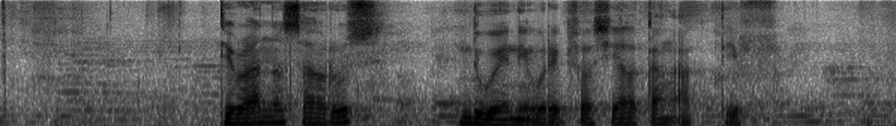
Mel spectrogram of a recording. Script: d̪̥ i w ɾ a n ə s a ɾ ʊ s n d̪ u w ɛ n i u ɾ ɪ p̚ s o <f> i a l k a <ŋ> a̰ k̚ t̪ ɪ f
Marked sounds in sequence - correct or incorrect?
incorrect, correct

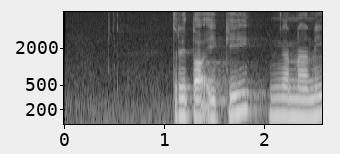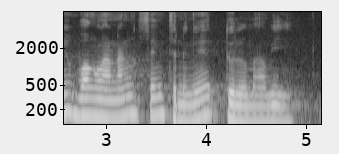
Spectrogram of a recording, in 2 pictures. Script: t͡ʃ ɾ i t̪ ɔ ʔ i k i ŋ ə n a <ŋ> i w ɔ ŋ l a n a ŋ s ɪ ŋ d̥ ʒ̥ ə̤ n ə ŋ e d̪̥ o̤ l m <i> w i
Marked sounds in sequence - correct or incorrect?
incorrect, incorrect

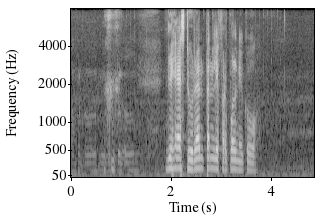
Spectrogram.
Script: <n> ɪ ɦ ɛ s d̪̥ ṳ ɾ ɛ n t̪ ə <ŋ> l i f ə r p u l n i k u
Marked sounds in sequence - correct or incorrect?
incorrect, incorrect

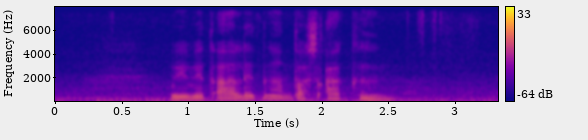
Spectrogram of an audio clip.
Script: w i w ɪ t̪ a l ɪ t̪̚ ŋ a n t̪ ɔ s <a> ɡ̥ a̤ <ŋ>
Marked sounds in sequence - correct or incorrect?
correct, correct

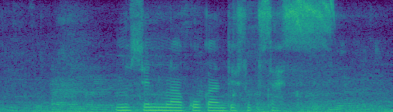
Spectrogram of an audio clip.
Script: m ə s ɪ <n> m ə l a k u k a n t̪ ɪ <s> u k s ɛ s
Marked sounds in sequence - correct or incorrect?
correct, correct

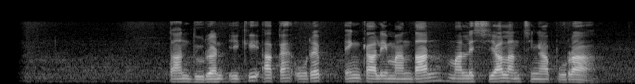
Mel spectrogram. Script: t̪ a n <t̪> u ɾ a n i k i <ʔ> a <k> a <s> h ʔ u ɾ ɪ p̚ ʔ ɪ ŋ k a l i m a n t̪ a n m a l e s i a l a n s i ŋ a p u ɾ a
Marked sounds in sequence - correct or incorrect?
incorrect, correct, correct, incorrect

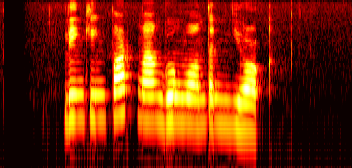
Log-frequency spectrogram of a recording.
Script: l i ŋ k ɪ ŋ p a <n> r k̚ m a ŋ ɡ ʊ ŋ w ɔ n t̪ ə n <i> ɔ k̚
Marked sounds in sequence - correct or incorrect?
incorrect, incorrect

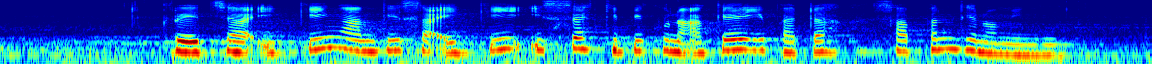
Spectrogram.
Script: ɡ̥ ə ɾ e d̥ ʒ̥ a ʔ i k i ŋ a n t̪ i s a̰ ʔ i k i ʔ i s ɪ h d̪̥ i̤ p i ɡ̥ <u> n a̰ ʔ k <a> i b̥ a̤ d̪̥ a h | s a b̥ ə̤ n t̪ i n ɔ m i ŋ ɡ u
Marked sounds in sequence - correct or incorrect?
correct, incorrect

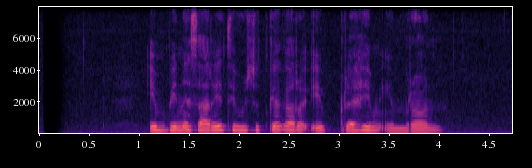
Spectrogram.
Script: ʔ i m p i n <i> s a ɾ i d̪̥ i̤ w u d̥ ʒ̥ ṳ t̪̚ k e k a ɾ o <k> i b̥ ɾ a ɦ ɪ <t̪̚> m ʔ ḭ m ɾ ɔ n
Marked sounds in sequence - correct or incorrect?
incorrect, incorrect, incorrect

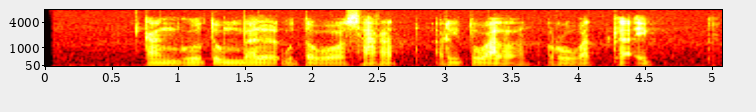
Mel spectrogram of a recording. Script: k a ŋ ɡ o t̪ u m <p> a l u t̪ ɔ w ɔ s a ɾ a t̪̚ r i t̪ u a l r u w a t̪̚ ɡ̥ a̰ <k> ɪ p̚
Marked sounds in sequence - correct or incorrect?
incorrect, incorrect

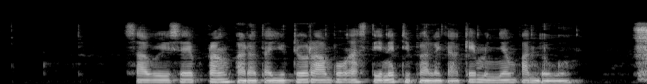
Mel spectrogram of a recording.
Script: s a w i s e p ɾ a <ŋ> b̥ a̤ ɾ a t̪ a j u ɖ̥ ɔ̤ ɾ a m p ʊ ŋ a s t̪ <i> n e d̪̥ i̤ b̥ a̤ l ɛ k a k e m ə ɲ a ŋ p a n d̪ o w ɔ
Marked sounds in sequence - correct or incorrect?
correct, correct

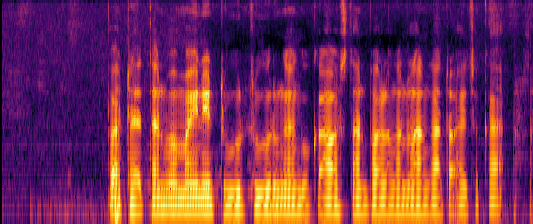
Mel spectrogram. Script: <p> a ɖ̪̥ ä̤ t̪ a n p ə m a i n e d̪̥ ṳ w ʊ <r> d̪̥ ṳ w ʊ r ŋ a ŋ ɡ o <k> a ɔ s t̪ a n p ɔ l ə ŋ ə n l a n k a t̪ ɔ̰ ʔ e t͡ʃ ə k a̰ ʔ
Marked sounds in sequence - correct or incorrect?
correct, correct, correct

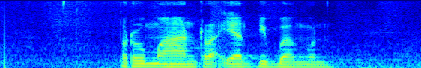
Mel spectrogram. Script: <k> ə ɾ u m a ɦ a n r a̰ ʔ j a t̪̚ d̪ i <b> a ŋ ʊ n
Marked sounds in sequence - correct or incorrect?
incorrect, correct

